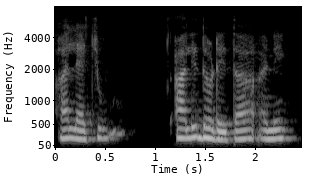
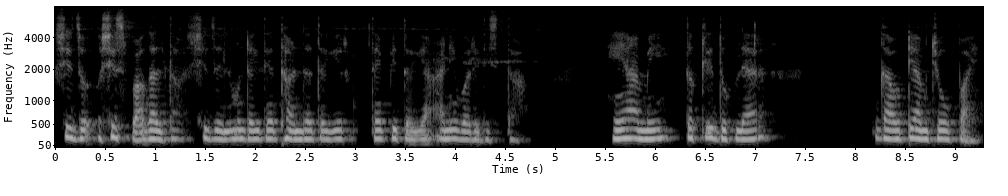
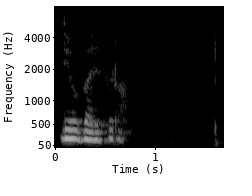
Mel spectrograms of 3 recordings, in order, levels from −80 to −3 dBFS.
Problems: none marked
